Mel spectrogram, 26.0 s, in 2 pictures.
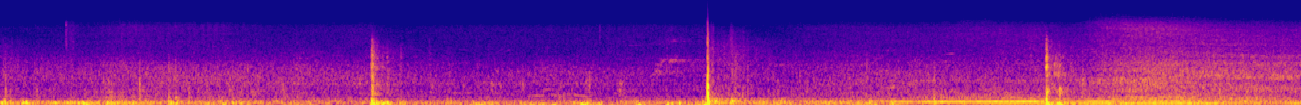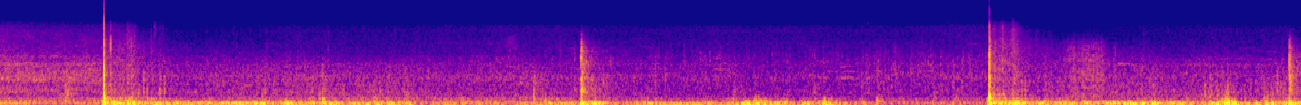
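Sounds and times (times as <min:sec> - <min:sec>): firework shells booming: 0:00.0 - 0:09.6, 0:10.3 - 0:26.0
car engine running low: 0:07.6 - 0:26.0.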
